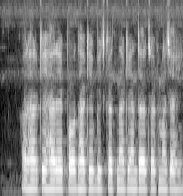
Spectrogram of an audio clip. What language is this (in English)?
Chhattisgarhi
